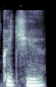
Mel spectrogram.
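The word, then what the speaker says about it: 会長: Pronounced as Kachu, which means president.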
